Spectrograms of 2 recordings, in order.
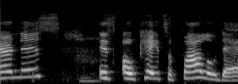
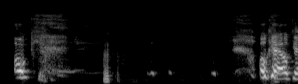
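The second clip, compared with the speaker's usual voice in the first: talking and chuckling through laughter; 3 semitones higher than usual. Asked why he is laughing, answering while laughing while talking. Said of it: "I'll stop laughing".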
